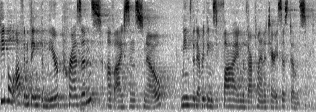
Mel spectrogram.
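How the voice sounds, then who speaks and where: With hardly any pauses, a woman talks at a moderate pace amid audible room echo and noticeable background noise. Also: medium pitch for a woman, ordinary pitch variation. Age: 60s. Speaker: librarian and climate educator. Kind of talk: presentation talk. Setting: studio.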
